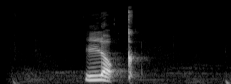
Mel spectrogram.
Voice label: "Lough" English; aprender ingles; pronunciacion de ough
